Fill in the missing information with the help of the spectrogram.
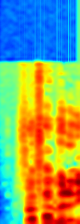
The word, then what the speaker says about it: effeminate: Feminine? Effeminate? – Effeminate, yeah. – Am I saying that right? Effeminate? – Yeah. Effeminate is a word.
